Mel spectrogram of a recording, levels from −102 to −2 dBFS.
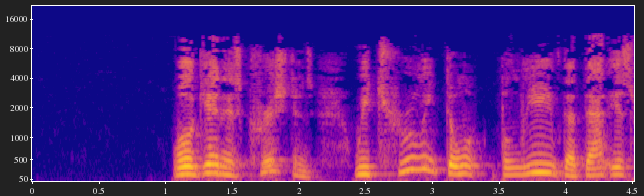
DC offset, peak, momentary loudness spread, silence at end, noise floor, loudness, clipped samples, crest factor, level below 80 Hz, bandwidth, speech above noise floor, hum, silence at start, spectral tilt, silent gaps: under 0.1%; -6 dBFS; 13 LU; 0 s; -85 dBFS; -25 LUFS; under 0.1%; 20 dB; -60 dBFS; 11.5 kHz; 61 dB; none; 1.05 s; -6 dB/octave; none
